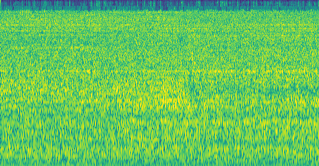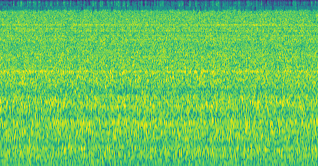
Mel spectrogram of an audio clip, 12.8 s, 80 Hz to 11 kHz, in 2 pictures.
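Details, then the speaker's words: Frigidaire Gallery GHWQ103WC1 10,000 BTU air conditioner, 115 V, likely dual inverter, under a year of use, salvaged: soft steady hum and even airy rush after condenser fan ramped down, no rattles or knocks; ice cold, very quiet, normal running. "this thing is so quiet it's incredible and for having not even a Year's worth of use on it this is totally worth the pickup"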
